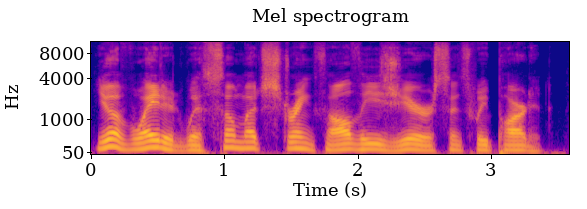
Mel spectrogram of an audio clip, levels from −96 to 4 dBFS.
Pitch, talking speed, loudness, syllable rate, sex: 115 Hz, 215 wpm, -17 LUFS, 5.1 syllables/s, male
